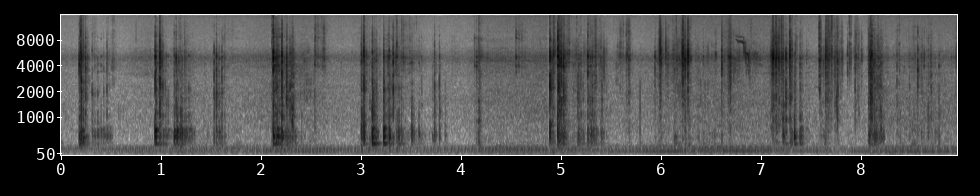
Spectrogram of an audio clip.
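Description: Slime being squeezed and worked in the hands, making irregular squelching clicks and pops, over a steady low hum.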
